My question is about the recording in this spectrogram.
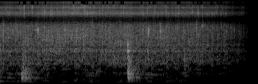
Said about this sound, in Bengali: মটরশুঁটিটা সেটা দিয়ে দেব দিয়ে এটাকেও আমি ভালো করে একটু ভেজে নেব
